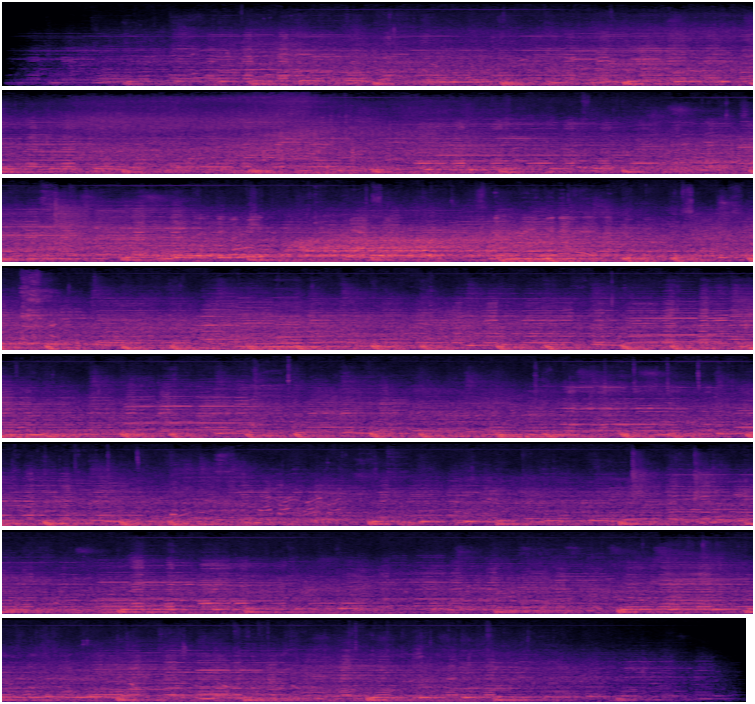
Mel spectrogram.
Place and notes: Calçadão de Londrina: Músico de rua: sanfoneiro - Músico de rua: sanfoneiro / Street musician: accordionist
Panorama sonoro: apresentação de um músico de rua com acordeom, sábado pela manhã, em um canto entre edificações no Calçadão. A campainha eletrônica de alerta de abertura e fechamento do portão de um estacionamento de condomínio soava. Em frente ao músico, do outro lado do Calçadão, uma loja emitia músicas a partir de equipamentos de som. Veículos transitavam por ruas que cruzam o Calçadão e pedestres circulavam por essa avenida.
Sound panorama: presentation of a street musician with accordion, Saturday morning, in a corner between buildings on the Boardwalk. The electronic doorbell warning of opening and closing the gate of a condominium parking lot sounded. In front of the musician, on the other side of the Boardwalk, a store issued music from sound equipment. Vehicles passed through streets that cross the Boardwalk and pedestrians circulated along this avenue.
